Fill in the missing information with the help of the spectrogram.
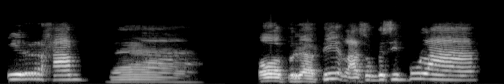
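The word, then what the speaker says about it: ارحم: Kalau huruf ketiganya fathah, alifnya tidak ikutan fathah, tapi tetap kasrah, maka bacanya irham.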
